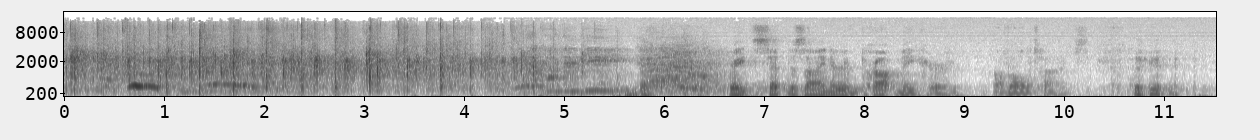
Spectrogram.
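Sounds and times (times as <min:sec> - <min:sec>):
group of people applauding: 0:00.0 - 0:06.6
speech: 0:06.7 - 0:11.3.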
